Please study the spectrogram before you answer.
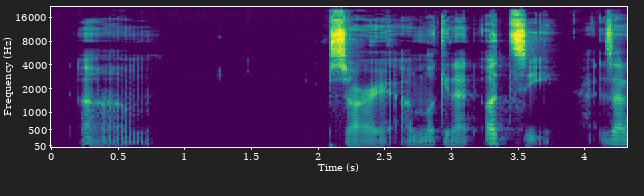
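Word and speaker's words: Ötzi: Um, sorry, I'm looking at Utsi. Is that how you say his name? Yeah, Utsi.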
